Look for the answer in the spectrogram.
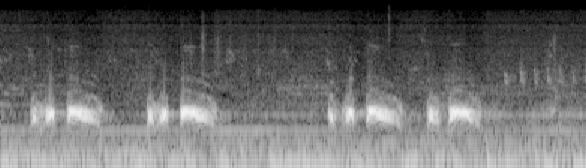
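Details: Spotted dove cooing in four phrases, each short paired notes then a drawn-out soft coo, with gaps between and a low background rumble.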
